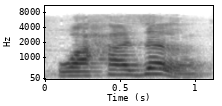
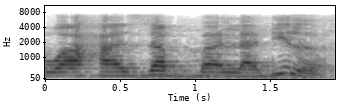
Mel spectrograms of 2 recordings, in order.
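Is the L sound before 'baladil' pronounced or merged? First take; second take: pronounced; merged. First: The L sound is pronounced clearly. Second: The L sound merges into the following B. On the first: The speaker calls it right. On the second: The speaker calls it wrong.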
